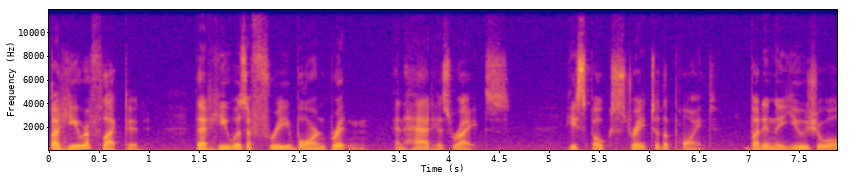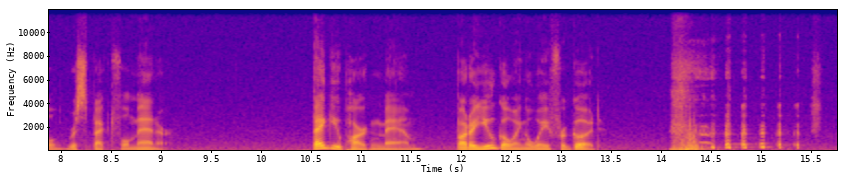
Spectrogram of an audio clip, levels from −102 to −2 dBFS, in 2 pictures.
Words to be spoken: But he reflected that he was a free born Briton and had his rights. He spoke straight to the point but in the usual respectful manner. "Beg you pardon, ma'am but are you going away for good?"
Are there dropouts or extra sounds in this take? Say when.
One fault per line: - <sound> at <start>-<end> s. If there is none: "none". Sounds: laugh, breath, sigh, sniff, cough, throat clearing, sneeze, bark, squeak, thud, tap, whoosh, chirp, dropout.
- laugh at 14.1-15.6 s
